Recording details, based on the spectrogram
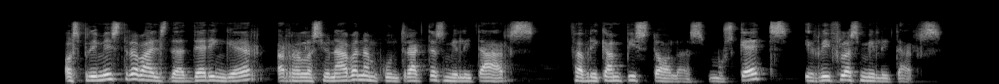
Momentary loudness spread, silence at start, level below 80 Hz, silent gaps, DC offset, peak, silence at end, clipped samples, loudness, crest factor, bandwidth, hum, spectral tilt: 10 LU; 0.65 s; -60 dBFS; none; under 0.1%; -2 dBFS; 0.6 s; under 0.1%; -18 LUFS; 16 dB; 8 kHz; none; -4.5 dB/octave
